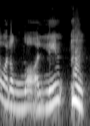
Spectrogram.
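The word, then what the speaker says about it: وَلَا الضَّالِّينَ: Di kalimat ini juga waladhdallin yang perlu diperhatikan adalah madnya juga. Mad di situ kita harus panjang membacanya 6 harakat karena di situ hukumnya mad lazim kalimi mutsaqqal, jadi membacanya waladhdallin 6 harakat. Terus setelah waladhdallin di situ ada huruf lam yang ada di atasnya ada tasydid. Itu seringkali ketinggalan waladhdallin.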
